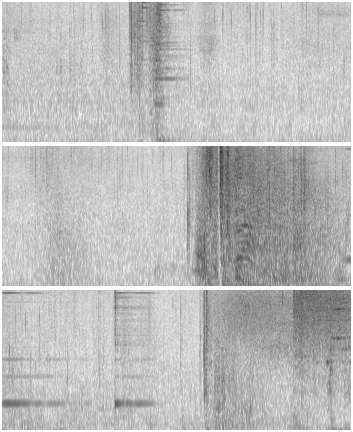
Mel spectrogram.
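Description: Heavy footsteps tread over rocky ground.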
